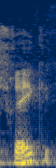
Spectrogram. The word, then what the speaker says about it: Freek: And most English people have a little bit trouble pronouncing my first name right. In Holland, it's quite a common name. – Is it? – But yeah, it is Freek. It's a common name. In Germany... it's more like Frederick in that direction. But in England, the name is pronounced with an A sound. – Yeah. – And in America, it's getting an E sound. So okay. It's more like freak.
